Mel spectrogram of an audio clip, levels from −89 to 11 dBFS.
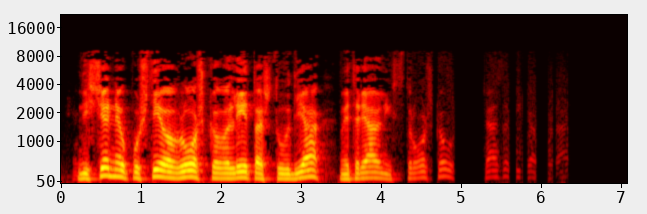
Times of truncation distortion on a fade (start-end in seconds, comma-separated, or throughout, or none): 3.47-7.08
